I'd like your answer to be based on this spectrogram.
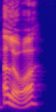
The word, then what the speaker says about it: Alloa: Alloa.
